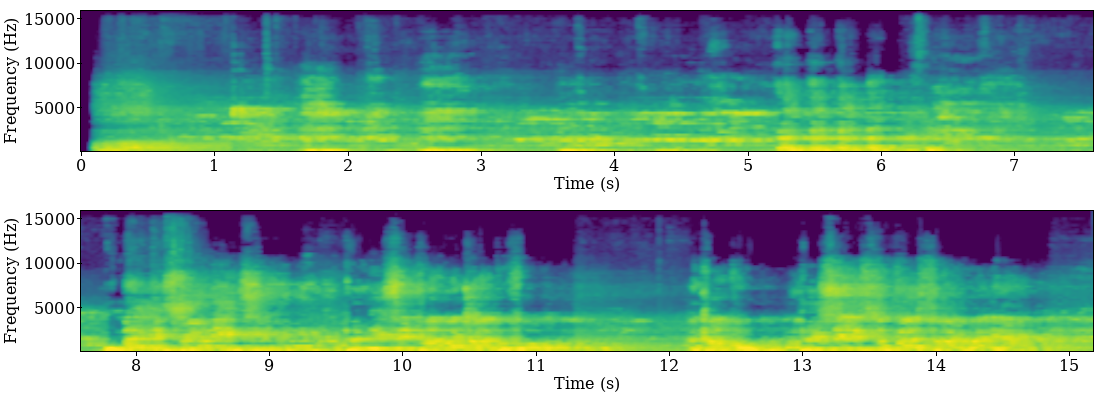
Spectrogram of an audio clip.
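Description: A large crowd cheers and sings along.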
